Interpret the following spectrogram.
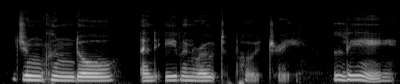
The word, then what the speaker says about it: Lee: Lee is the English way to say his name. Lei is the Cantonese way.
